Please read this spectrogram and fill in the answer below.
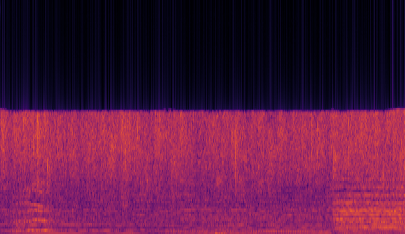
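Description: A dark film score of sustained low drones and held tones runs under a steady hiss of running water. A few sliding pitch sweeps come at the start, a low thud comes a little past halfway, and the music moves to a new chord near the end.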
